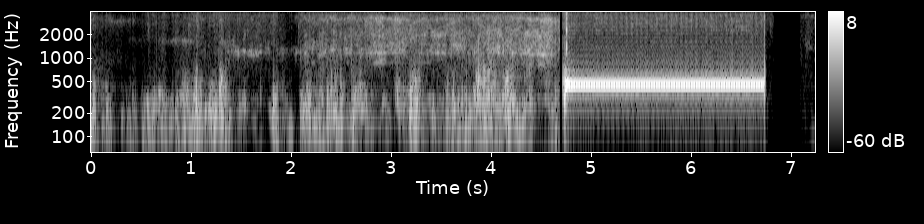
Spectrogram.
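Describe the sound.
A steady, loud, unbroken telephone line tone sounds while a call is being transferred. It holds for about two seconds and then cuts off abruptly, following several seconds of muffled, rumbling line noise.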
